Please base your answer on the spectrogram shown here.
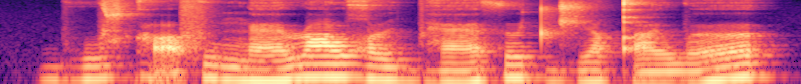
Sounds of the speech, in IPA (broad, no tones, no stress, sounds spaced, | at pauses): bʱ u z ɡʱ ɑ̰ f u ŋ æ ɹ ɑ u̯ ʁ ø i̯ bʱ æ θ ø t d͡ʒ e qʼ ɛ w œ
